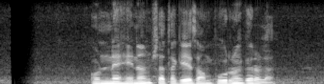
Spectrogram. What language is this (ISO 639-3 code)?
sin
